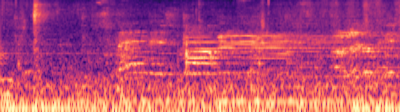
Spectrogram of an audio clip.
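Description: Music with a few held, stepping notes, starting about a second in and fading before the end, over a steady low hum.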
